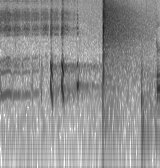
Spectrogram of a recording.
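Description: A single sharp slap about a second and a half in, with a short fading tail, preceded by a few brief laughing vocal sounds.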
